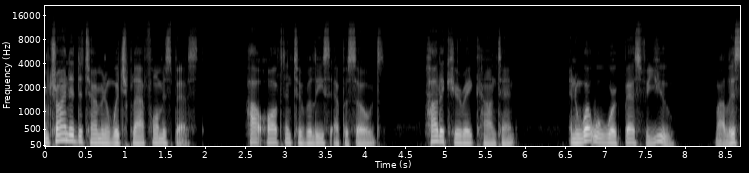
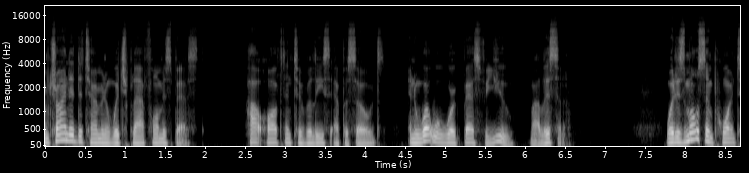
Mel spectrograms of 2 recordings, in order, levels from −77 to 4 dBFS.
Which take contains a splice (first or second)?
second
